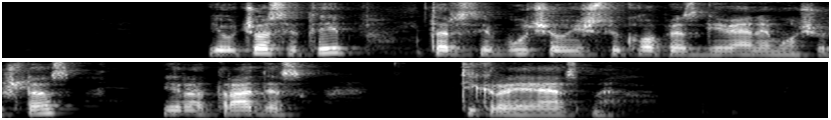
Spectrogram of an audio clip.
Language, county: Lithuanian, Kaunas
